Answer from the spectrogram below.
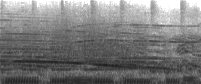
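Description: A loud, dense crowd at a live concert cheers and whoops continuously, with scattered shouts rising above the roar and a rhythmic low thump pulsing underneath.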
